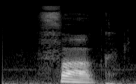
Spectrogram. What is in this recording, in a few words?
"fog", Dutch English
